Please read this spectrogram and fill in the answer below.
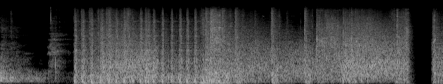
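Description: Film sound effects of automatic gunfire: a long, rapid, continuous burst of shots starting about three-quarters of a second in and cutting off abruptly at the end, heard with no score under it.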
